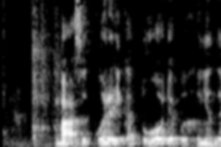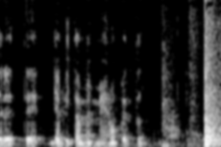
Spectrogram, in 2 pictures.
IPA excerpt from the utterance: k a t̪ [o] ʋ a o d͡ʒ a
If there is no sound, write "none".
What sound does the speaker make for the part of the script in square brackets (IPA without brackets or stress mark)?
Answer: u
